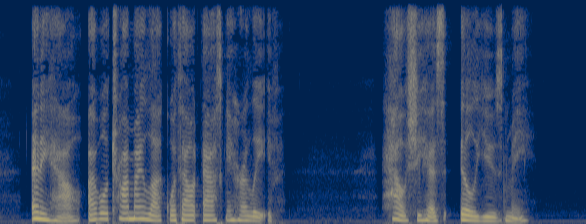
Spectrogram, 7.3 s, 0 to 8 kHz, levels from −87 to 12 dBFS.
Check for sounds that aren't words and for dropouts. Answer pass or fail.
pass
